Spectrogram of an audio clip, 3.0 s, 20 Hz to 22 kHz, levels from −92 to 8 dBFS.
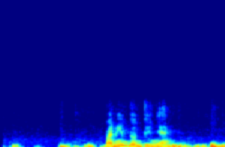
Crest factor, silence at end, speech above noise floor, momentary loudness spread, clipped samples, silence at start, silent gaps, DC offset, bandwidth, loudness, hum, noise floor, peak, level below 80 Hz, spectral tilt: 18 dB; 0 s; 42 dB; 12 LU; under 0.1%; 0.15 s; none; under 0.1%; 5.2 kHz; -22 LUFS; none; -61 dBFS; -4 dBFS; -48 dBFS; -9.5 dB/octave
